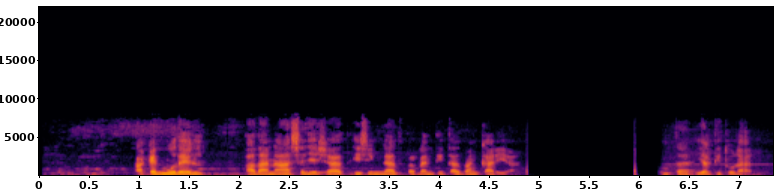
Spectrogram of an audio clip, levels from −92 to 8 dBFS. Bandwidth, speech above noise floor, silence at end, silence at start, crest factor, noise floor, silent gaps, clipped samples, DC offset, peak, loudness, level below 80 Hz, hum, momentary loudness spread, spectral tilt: 7.8 kHz; 27 dB; 0.25 s; 0.2 s; 22 dB; -51 dBFS; 5.00-5.93 s, 6.05-6.17 s; under 0.1%; under 0.1%; -4 dBFS; -24 LUFS; -68 dBFS; none; 14 LU; -5.5 dB/octave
